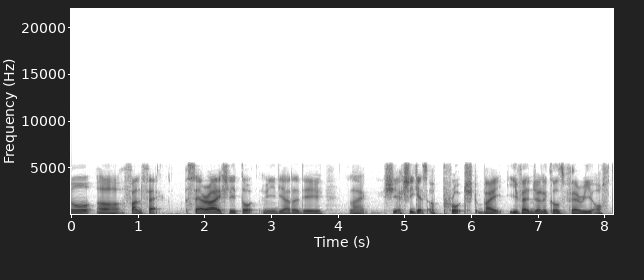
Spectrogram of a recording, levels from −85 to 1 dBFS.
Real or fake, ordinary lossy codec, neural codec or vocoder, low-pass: real; none; none; 5.4 kHz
